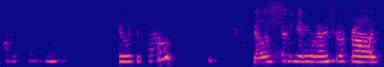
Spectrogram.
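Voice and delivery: high, soft flustered backpedal, lightly imitated. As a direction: squeak out a nervous take-back. Interviewer nervously backtracking, imitated.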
